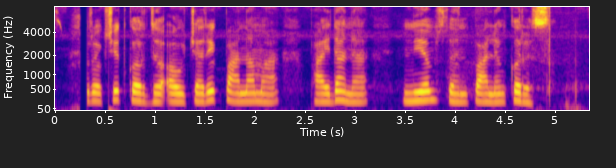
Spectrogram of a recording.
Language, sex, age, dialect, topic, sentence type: Marathi, female, 25-30, Northern Konkan, banking, statement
